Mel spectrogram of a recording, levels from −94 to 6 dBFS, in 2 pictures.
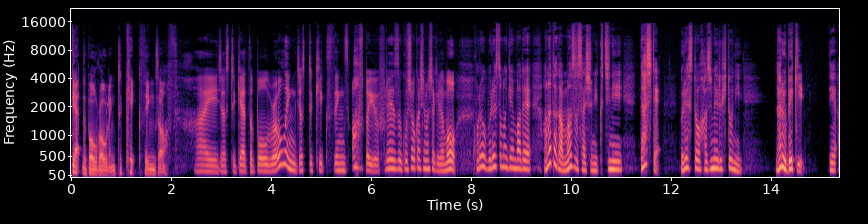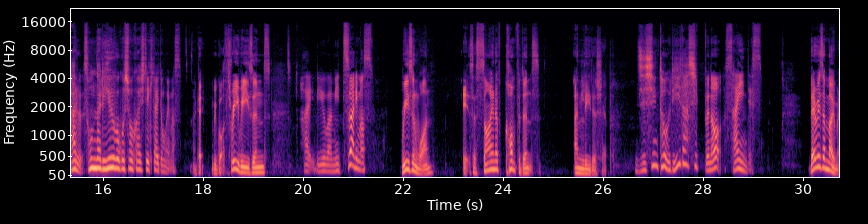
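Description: At 24.63 s the speech carries a single sharp click, a brief tick that sits on top of the sound rather than interrupting it, and shows as a thin vertical line across the whole spectrum. This is most likely dropped samples: around one sample missing from the stream, so the waveform steps abruptly from one value to a later one. The gap is far too short to remove any audible sound.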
